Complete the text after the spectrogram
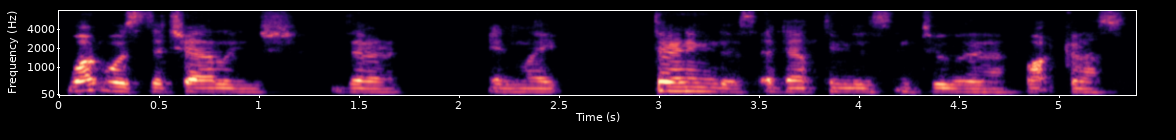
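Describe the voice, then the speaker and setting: A man's voice: mid-range voice, fairly even intonation, moderate pace, no room sound, rough recording. A man hosting a podcast interview in a casual, conversational style.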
